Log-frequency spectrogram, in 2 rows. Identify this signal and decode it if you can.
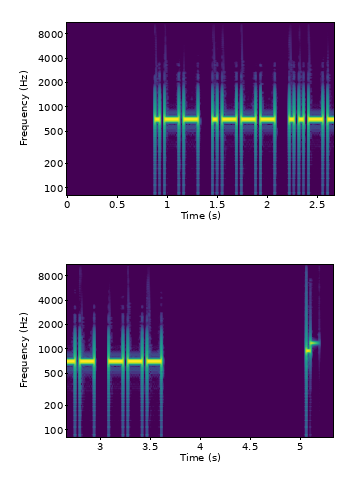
Morse code, heard as a keyed tone, about 25 wpm, 700 Hz. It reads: WJ2O
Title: Call Signs - 25wpm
